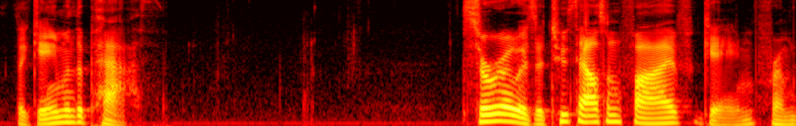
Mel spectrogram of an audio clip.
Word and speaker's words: Tsuro: What is Surro? Well, it's spelled Tsuro, which is a little hard for my American tongue to pronounce.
